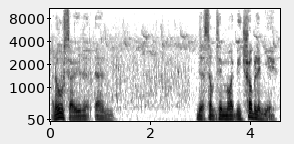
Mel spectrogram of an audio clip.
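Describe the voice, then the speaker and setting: A man's voice: deep voice, animated, measured pace, a little mellow, slight background noise. An actor playing a curious, plain-spoken young man in a medieval video game, frank and good-natured. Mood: sheepish. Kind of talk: dramatic dialogue in a cinematic historical game.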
